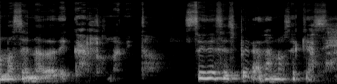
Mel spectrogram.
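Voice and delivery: hushed, broken whisper of a frightened mother; desperate whisper. Retold or imitated. Mother whispers to her brother, desperate for news of her son. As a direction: barely voice it, at a loss what to do.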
